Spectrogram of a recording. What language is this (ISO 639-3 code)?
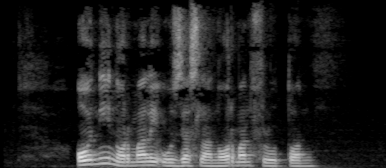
epo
